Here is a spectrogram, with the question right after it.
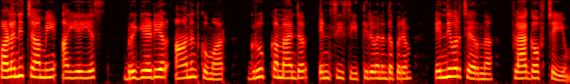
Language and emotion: Malayalam, neutral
